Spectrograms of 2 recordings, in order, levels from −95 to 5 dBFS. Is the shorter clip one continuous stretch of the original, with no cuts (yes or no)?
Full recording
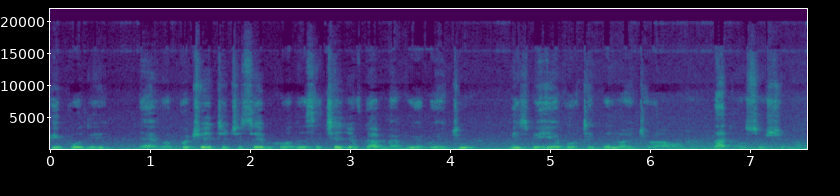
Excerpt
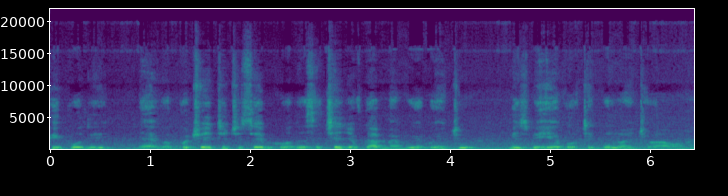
yes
